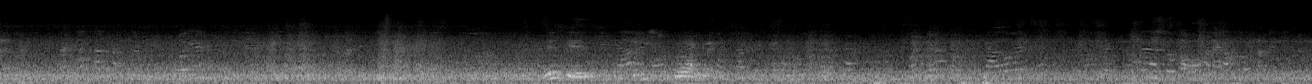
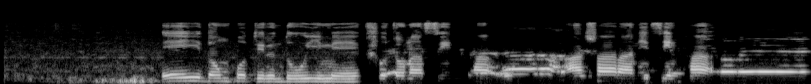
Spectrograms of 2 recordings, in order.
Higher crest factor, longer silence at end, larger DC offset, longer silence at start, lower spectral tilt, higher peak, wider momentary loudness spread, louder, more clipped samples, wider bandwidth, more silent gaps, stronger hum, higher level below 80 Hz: about the same, 18 dB vs 16 dB; about the same, 0 s vs 0 s; neither; second, 0 s vs 0.95 s; first, -7.5 dB/octave vs -4 dB/octave; second, -6 dBFS vs -2 dBFS; about the same, 9 LU vs 9 LU; second, -26 LUFS vs -18 LUFS; neither; first, 12 kHz vs 7.6 kHz; neither; neither; first, -36 dBFS vs -54 dBFS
